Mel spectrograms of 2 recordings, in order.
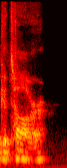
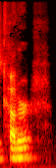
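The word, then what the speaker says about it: Qatar: Yeah, I think I think most people um, probably say guitar, but uh, uh, the I guess the proper pronunciation is cutter.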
